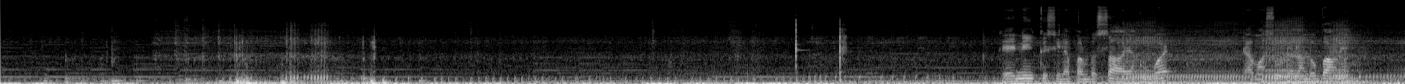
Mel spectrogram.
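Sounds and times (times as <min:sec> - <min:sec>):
trail bike engine revving: 0:01.8 - 0:03.7, 0:08.8 - 0:14.0.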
